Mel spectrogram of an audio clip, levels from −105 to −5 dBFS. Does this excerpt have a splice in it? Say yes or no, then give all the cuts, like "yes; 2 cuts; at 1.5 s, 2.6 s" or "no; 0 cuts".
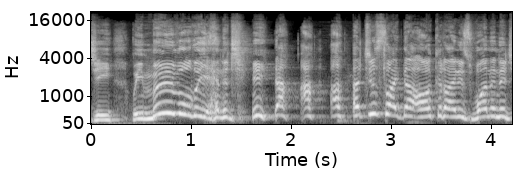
yes; 1 cut; at 2.6 s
